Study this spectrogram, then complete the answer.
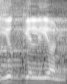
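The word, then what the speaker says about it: εὐαγγέλιον: Gospel is in a Greek, it's pronounced euangelion.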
